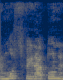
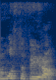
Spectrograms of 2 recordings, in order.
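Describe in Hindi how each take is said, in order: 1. शब्द का अंत पूरे -tun से होता है। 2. शब्द खामोश h की आवाज़ पर खत्म होता है। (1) "मुस्फिरातुन नहीं पढ़ा जाएगा" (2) "इसको हमने हा साकिना में बदल देना है"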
